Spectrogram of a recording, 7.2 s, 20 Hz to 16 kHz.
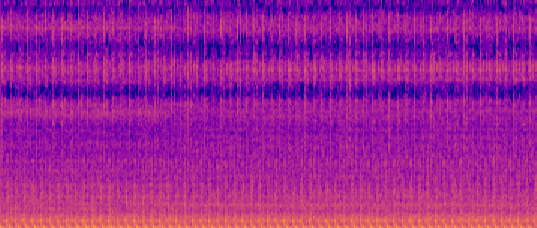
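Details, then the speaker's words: Royal Enfield Classic 350 Reborn, FuelX Pro Plus map 3 (lean burn), hot after about 30 km, combustion chamber 121, heat smell: idle thumping with metallic clatter on each beat, sound changed to more knocking-type; combustion clatter from lean running. "So if you hear the sound has changed. The clatter is more knocking type of sound. I can smell the heat."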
